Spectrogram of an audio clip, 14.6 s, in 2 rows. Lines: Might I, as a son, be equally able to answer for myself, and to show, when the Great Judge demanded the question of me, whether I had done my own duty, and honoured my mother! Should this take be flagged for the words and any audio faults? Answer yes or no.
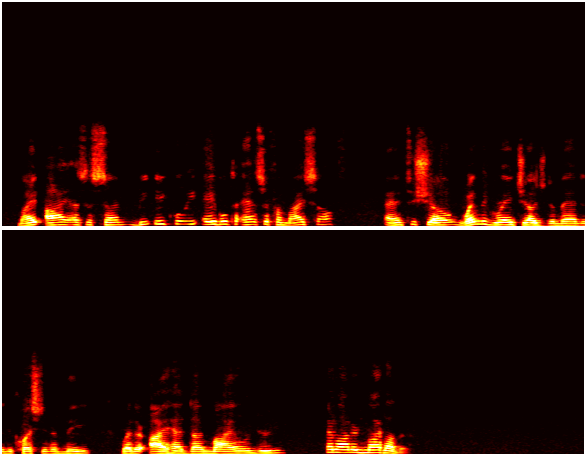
no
